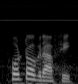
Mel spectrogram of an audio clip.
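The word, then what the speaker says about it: photography: good तुम्ही कस वाचाल फोटोग्राफी बरोबर स्पेलिंगचा विचार बट इट्स क्चुअल pronunciation is फोटोग्राफी कसा आहे फोटोग्राफी फोटोग्राफी फोटो ग्रफी आता ग्र वर इथे काय आहे स्ट्रेस आहे फोटोग्राफी कसा आहे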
